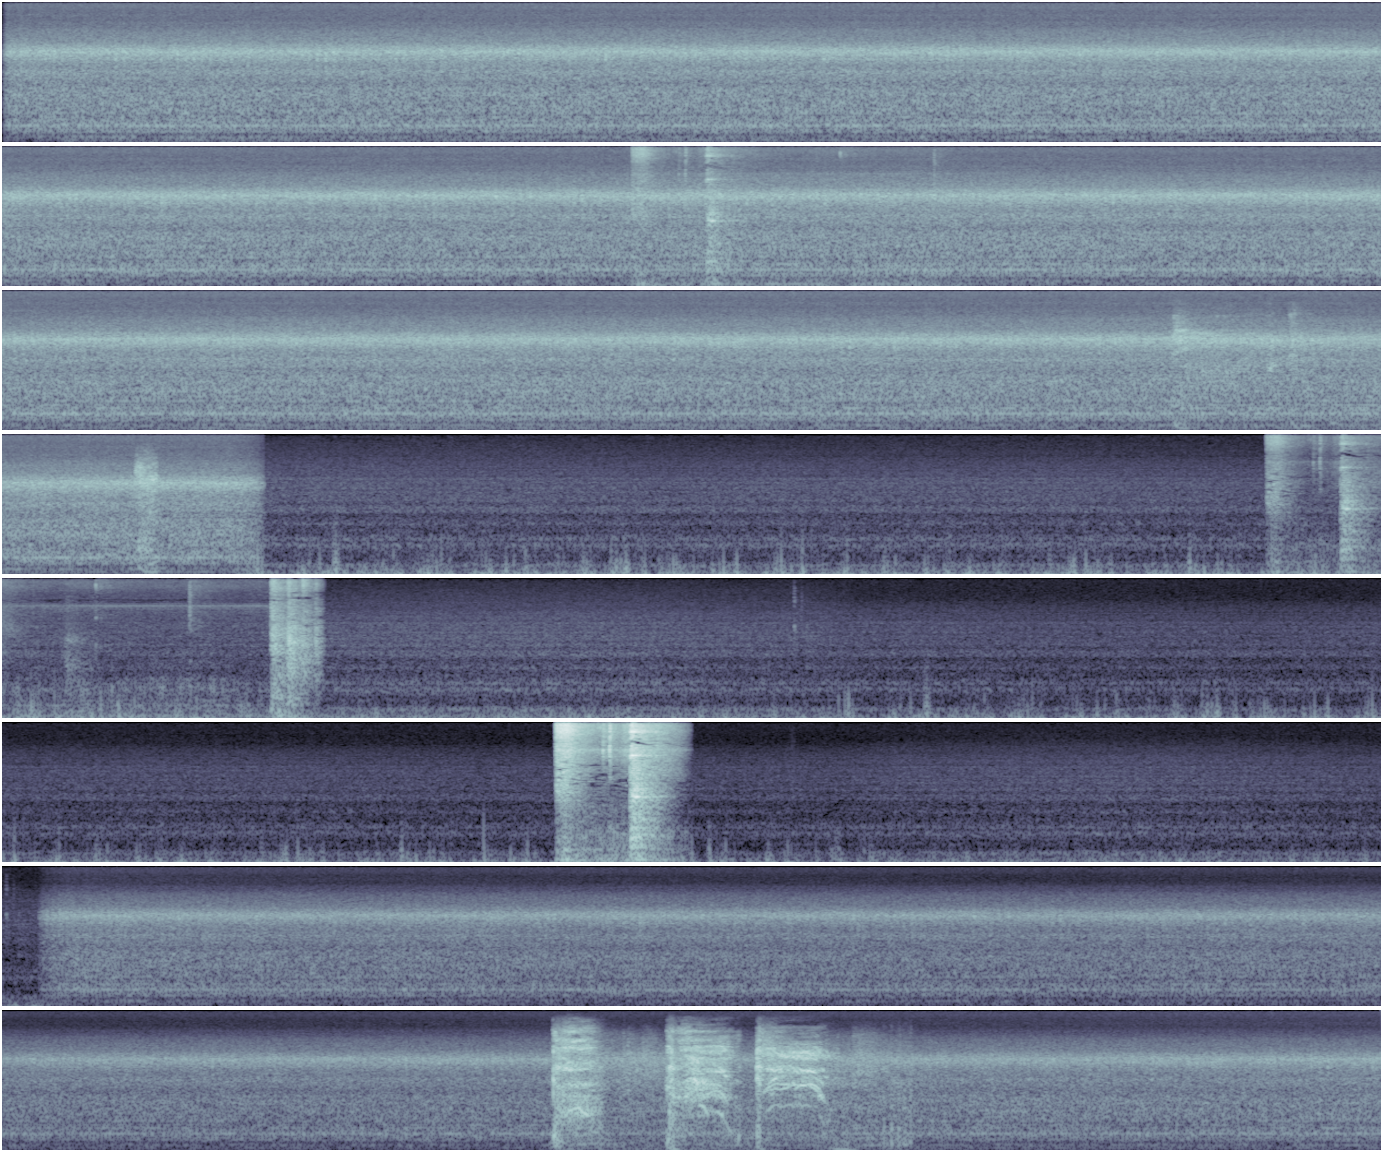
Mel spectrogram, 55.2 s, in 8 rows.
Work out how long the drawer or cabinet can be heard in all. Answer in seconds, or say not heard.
5 s.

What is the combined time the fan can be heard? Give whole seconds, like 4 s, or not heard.
55 s.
